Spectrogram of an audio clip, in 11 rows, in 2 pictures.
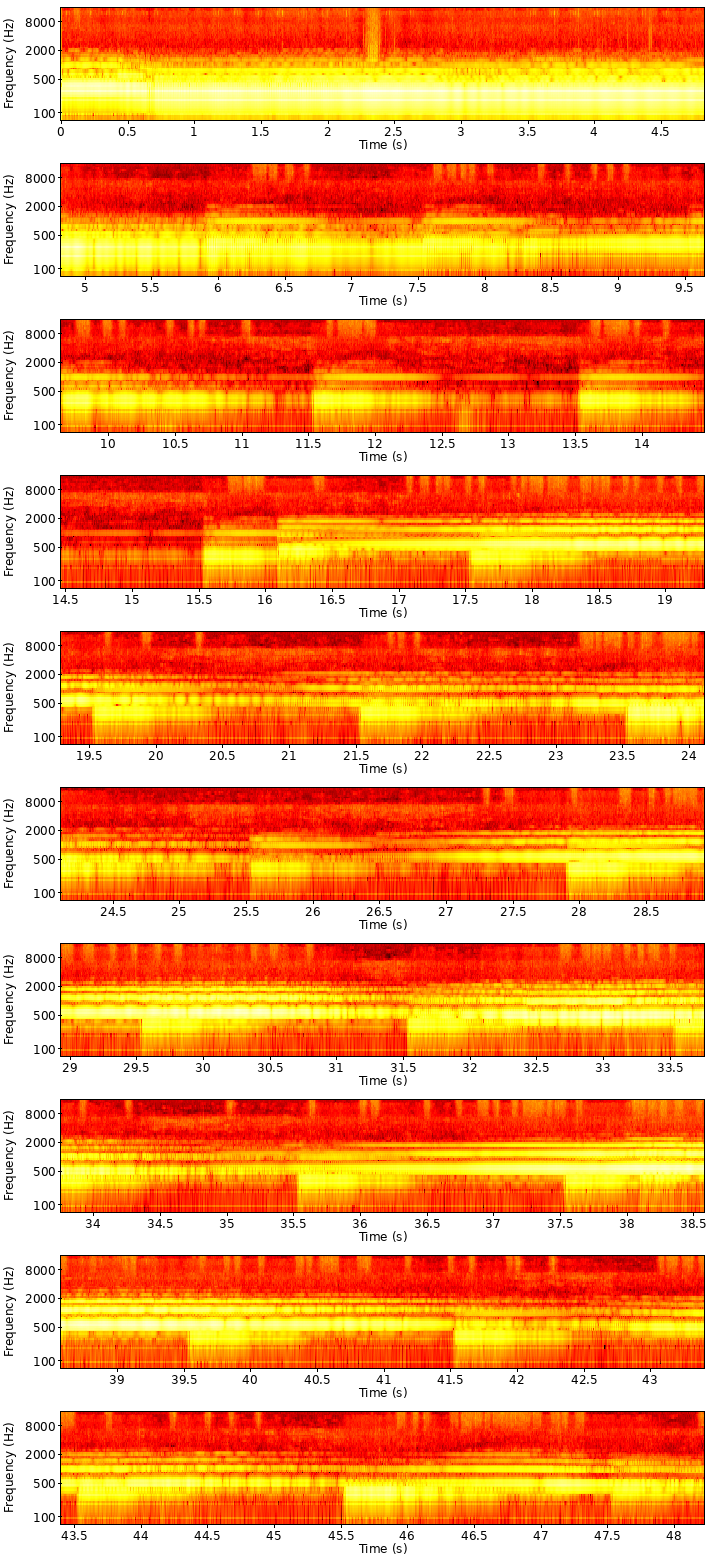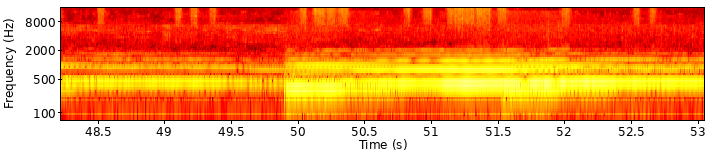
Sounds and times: Theremin: 0.0s - 14.4s, 15.5s - 53.0s.

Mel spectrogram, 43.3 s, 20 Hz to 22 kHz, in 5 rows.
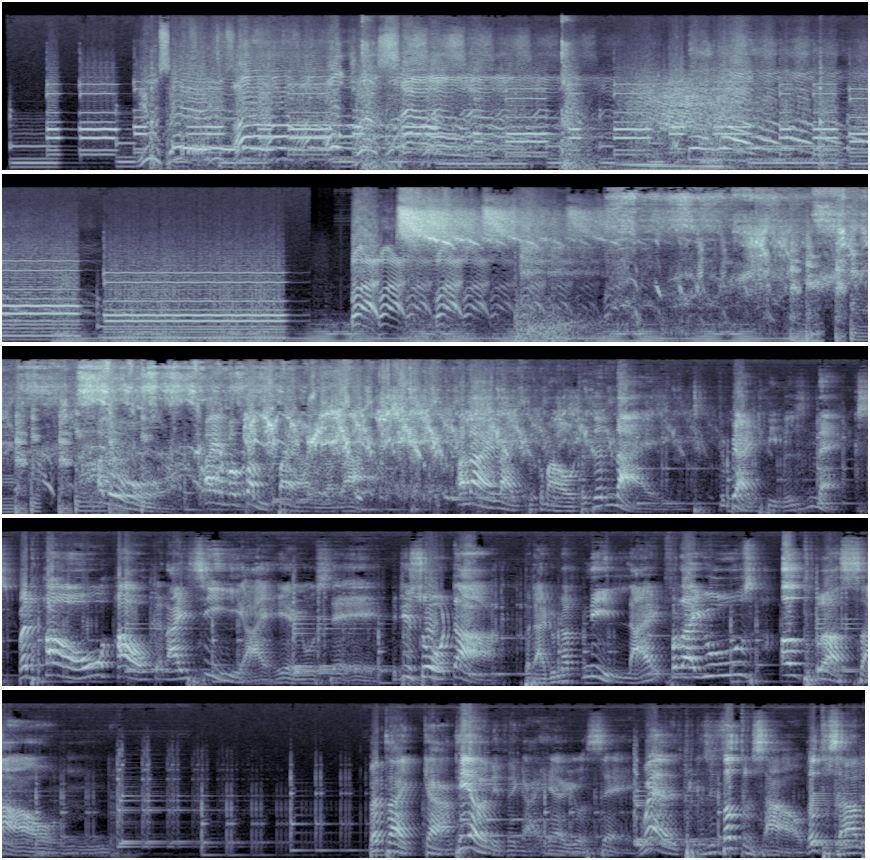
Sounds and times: Music: 0.1s - 43.2s
Speech: 1.4s - 5.3s, 6.8s - 8.4s, 12.2s - 13.9s, 18.3s - 21.1s, 21.9s - 35.6s, 38.3s - 43.2s.

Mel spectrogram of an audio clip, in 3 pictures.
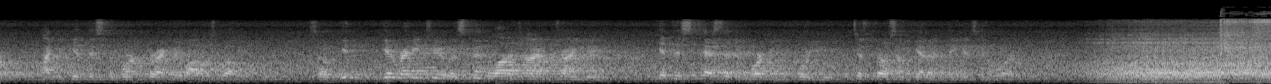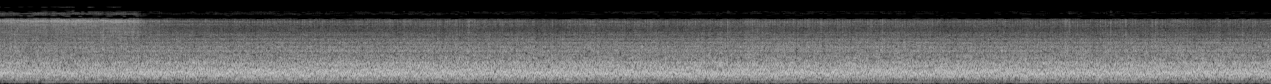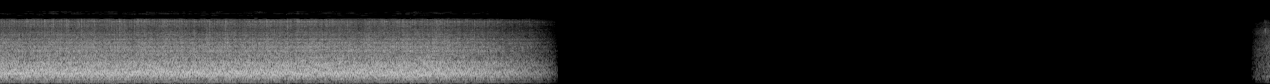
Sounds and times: Speech: 0.0s - 2.5s, 3.1s - 10.2s.

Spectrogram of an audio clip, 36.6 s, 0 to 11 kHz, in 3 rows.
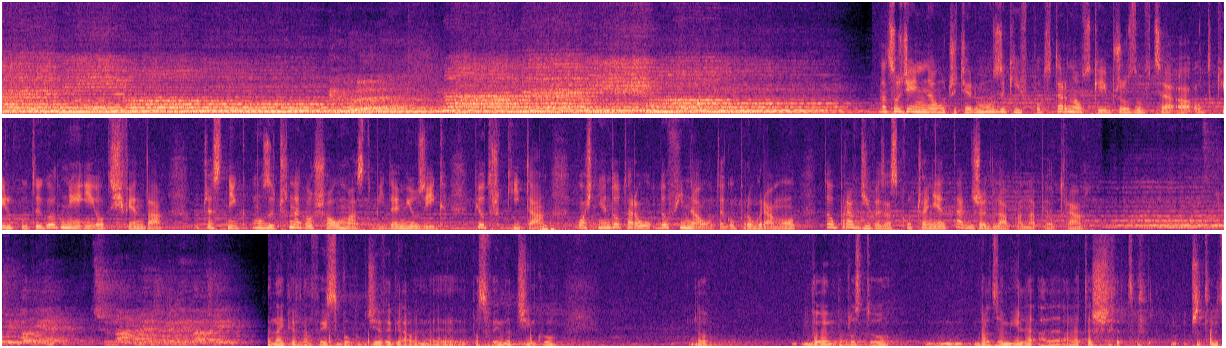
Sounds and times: Music: 0.0s - 36.6s
Speech: 8.8s - 23.1s, 24.4s - 30.0s, 32.4s - 36.6s.

